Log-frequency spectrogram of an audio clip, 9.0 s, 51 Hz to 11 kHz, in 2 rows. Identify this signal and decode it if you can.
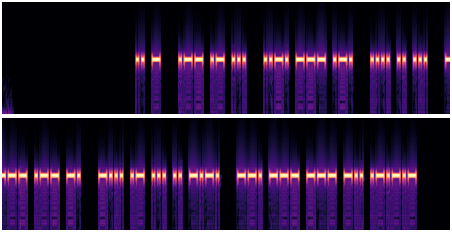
Morse code, heard as a keyed tone, about 48 wpm, 700 Hz. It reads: IT WAS FOR HIS OWN BASIC GOOD.
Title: Sentences from Top 1000 Words - Review Part 3 - 45wpm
